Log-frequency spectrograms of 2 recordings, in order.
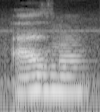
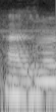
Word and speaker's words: asthma: insomnia and we have asthma here the th are silent and asthma means the kind of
